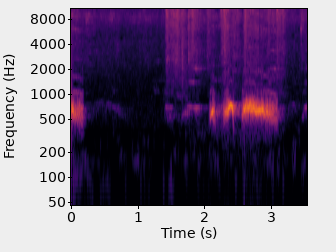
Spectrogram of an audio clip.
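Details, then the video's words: Spotted dove singing eagerly against a rival, a lure recording to prompt doves to sing: faint low hum, then one loud burst of rolling, mellow coos near the end. "tekukur super gacor saling memanas"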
